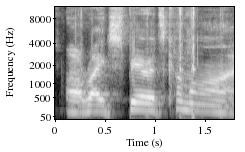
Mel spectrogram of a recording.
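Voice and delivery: loud summons to unseen spirits; calling out. Real, not acted. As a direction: call the spirits out loudly, impatiently.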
